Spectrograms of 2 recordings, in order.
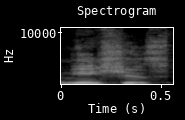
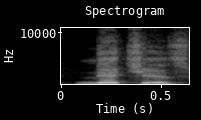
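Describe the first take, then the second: First: It is said the speaker's non-American way. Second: It is said the American way.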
